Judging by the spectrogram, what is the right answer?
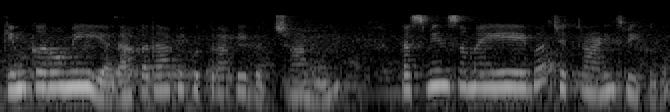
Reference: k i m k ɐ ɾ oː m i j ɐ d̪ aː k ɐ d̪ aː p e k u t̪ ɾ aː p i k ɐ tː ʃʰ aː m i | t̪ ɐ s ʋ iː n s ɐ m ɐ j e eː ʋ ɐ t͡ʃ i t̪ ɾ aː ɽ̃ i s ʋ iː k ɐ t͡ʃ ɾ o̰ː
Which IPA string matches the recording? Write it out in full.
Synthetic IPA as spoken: k i m k ɐ ɾ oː m i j ɐ d̪ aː k ɐ d̪ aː p i k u t̪ ɾ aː p i ɡ ɐ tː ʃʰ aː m i | t̪ ɐ s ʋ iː n s ɐ m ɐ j e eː ʋ ɐ t͡ʃ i t̪ ɾ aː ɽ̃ i s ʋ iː k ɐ ɾ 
